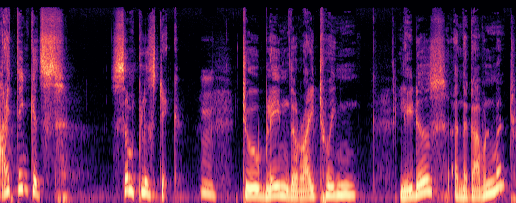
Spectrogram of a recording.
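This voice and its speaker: Very slow and very deep for a woman, her voice has a dark, mellow, somewhat breathy tone, very even loudness, very wide pitch swings, and long, frequent pauses. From India. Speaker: audience member, critical thinking teacher. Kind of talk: audience question.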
